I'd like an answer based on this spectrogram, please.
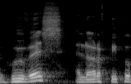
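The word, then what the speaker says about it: Hoewes: to stay in the Hoovers um that is pronounced huas a lot of people pronounce it as hus which is incorrect the Hoover a Hoover is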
